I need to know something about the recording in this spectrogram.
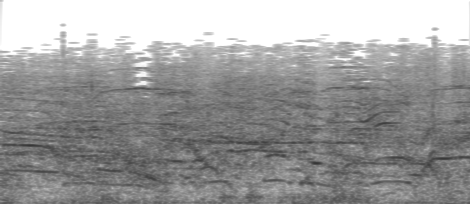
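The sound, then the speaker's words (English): A wrestling crowd cheers wildly as Walker is slammed down in a tag match, a loud, steady roar of many shouting voices with high yells and whoops rising and falling throughout, no single voice standing out. “Slams Walker down, and the crowd is going nuts here.”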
